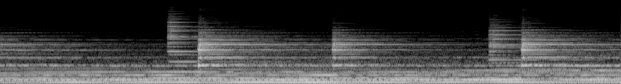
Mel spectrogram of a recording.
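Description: Church bells (sampled) tolling, several strikes a second or two apart, each left ringing on, over a steady low drone.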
